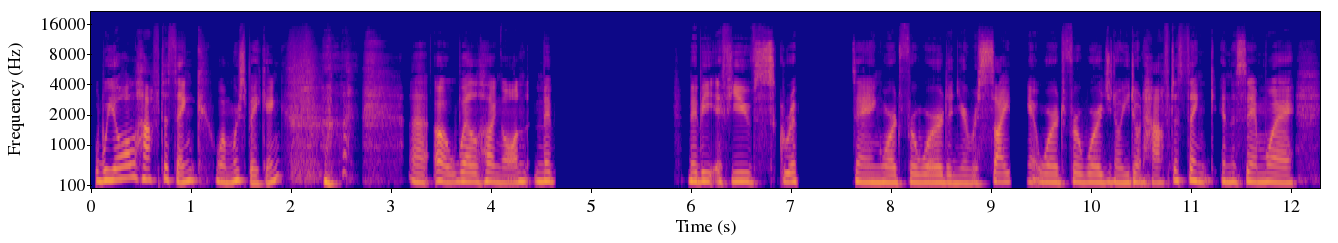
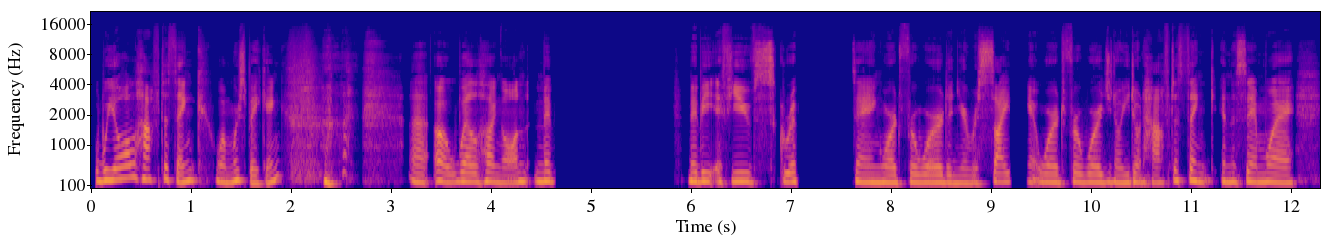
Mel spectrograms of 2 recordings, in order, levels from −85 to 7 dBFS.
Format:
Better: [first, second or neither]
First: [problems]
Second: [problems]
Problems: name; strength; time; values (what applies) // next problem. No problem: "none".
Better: neither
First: audio cutting out; at 4.5 s for 1 s, at 7 s for 0.5 s and at 9 s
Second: audio cutting out; at 4.5 s for 1 s, at 7 s for 0.5 s and at 9 s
